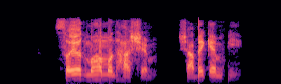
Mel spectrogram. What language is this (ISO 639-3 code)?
ben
